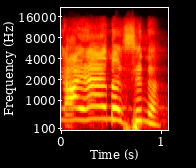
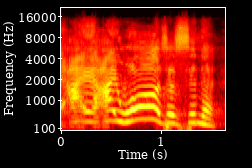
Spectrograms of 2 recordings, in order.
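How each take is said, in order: First: Am said high and pressed, falling; stress on am. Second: Said in the usual way. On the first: Shown as a demonstration. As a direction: lean hard on am. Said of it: "He's saying". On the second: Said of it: "He doesn't say".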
